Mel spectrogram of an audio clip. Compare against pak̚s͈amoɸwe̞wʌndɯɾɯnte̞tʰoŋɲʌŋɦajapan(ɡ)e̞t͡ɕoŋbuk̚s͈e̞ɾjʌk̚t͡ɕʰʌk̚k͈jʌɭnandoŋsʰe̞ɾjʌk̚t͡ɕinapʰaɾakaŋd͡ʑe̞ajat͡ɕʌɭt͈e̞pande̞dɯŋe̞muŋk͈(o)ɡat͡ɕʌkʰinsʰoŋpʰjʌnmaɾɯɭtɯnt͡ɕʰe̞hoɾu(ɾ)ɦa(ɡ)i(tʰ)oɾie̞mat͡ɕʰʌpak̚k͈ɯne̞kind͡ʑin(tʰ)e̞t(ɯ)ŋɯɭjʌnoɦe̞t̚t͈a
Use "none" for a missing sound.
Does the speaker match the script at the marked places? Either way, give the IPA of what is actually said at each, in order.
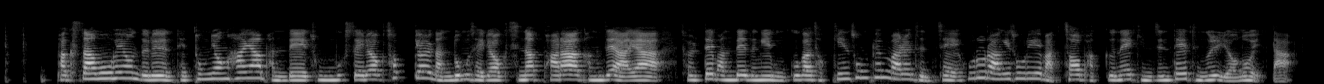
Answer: d, u, ɾ, ɡ, sʰ, tʰ, ɯ

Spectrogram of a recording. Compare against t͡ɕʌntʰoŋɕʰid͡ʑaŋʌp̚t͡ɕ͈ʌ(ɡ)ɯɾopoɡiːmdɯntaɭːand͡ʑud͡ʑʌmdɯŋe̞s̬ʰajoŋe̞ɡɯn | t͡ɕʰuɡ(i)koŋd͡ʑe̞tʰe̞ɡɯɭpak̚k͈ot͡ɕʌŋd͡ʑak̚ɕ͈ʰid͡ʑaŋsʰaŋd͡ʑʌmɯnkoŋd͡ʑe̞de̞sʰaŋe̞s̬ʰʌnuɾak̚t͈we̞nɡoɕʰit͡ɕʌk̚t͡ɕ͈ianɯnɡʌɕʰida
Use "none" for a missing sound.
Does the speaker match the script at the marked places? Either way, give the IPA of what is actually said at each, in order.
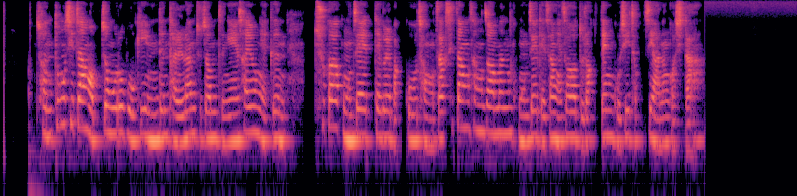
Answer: ŋ, a

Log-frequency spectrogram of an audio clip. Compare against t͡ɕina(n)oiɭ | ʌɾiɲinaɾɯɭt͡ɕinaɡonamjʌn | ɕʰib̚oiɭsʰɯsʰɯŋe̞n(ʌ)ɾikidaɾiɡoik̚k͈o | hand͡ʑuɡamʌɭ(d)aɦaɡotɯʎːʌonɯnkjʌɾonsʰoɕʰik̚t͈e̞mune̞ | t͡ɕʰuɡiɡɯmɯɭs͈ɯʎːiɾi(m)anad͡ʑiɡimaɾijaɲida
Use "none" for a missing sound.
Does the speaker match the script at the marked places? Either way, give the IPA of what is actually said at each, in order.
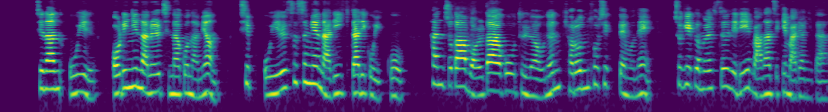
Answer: n, a, d, m

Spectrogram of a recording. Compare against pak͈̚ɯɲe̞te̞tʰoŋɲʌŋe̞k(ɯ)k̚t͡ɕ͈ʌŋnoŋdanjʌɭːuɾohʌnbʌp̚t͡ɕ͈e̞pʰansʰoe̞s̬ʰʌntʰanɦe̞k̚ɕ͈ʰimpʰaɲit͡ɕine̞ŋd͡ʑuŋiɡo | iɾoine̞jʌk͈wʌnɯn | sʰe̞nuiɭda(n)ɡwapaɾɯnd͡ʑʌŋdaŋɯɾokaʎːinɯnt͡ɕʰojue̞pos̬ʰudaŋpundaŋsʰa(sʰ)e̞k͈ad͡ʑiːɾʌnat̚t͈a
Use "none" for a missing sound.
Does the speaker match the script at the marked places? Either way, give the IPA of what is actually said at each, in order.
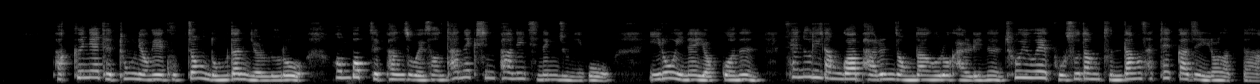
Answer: u, ŋ, tʰ

